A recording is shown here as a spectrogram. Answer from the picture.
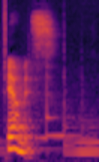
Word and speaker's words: Hermès: Here is how to pronounce the names of 20 French fashion brands which you probably know. Hermès, Christian Dior, Chanel, Louis Vuitton, Lanvin, Le Maire,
